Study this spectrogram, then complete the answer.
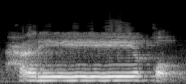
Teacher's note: قاف کو ساکن کریں گے قاف کو ڈبل ساؤنڈ آئے گا حروف قلقلہ میں سے ہے قاف.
